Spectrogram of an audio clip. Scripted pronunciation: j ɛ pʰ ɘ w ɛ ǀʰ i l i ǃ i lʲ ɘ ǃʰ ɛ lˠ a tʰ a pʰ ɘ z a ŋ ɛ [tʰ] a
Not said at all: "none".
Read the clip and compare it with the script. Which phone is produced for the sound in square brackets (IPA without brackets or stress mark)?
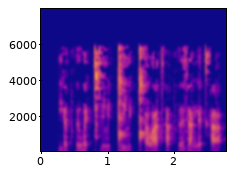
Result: kʰ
